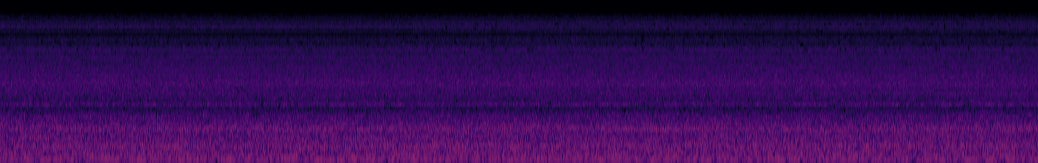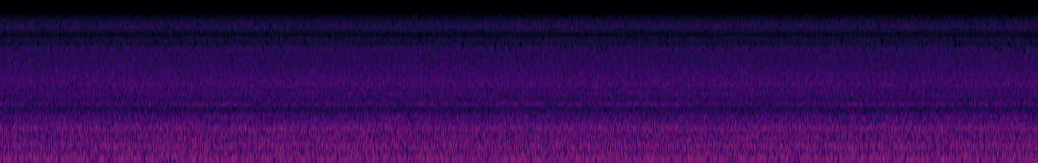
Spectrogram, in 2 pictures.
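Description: A jet airliner's engines hum steadily, heard from inside the cockpit.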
